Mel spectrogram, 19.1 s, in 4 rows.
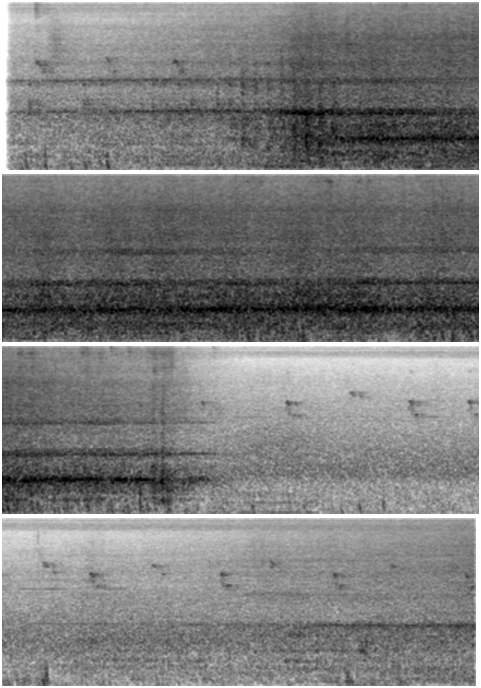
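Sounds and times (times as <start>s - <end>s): train rail and wheel noise: 0.1s - 13.4s, 14.5s - 19.0s
steady train whine: 0.2s - 11.9s.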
